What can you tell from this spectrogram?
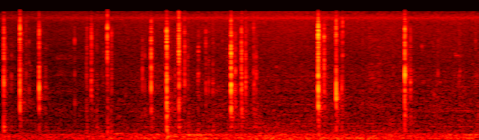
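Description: Typing on a laptop keyboard: irregular key clicks as code is entered, over a steady low room hum.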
